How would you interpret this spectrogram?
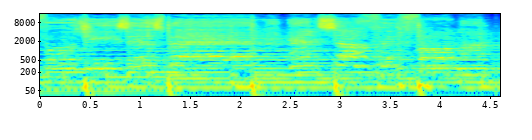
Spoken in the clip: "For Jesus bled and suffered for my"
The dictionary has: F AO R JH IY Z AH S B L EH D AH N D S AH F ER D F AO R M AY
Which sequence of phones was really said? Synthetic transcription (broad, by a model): F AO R JH IY Z AH S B EH AH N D S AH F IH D F AO R M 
